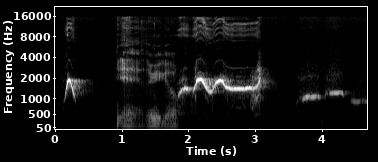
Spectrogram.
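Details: African grey parrot, over one year old, chatting with its owner: a quick up-down whistle, a buzzy voice-like babble, then a long wavering whistle and softer flat notes.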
